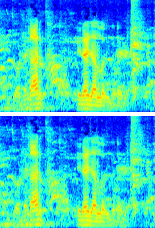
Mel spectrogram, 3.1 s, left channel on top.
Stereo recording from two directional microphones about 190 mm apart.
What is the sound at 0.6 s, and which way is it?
Speech, 15° right (ahead or behind).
